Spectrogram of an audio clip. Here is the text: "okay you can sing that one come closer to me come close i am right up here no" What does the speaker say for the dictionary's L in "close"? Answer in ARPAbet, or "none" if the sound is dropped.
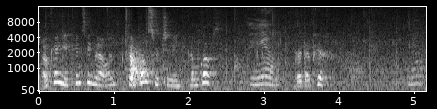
none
